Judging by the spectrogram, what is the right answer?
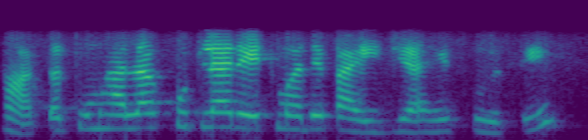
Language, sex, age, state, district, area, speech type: Marathi, female, 30-45, Maharashtra, Akola, urban, conversation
